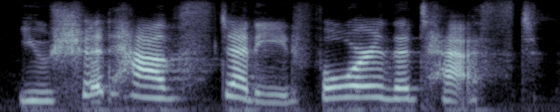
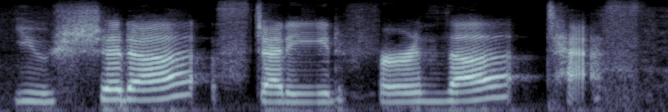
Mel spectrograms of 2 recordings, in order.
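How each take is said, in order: First: Each word of 'should have' is said in full. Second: 'Should have' is squeezed into one weak 'shoulda'. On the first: "instead of saying" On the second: "reduce that and squish together some of those words, making those vowel sounds more like uh"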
